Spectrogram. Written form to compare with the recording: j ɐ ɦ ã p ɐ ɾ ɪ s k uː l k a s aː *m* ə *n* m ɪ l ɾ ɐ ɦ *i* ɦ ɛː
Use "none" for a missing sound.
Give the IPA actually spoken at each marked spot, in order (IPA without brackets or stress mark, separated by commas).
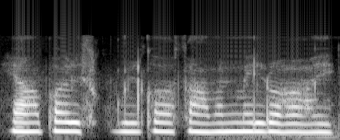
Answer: m, n, a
